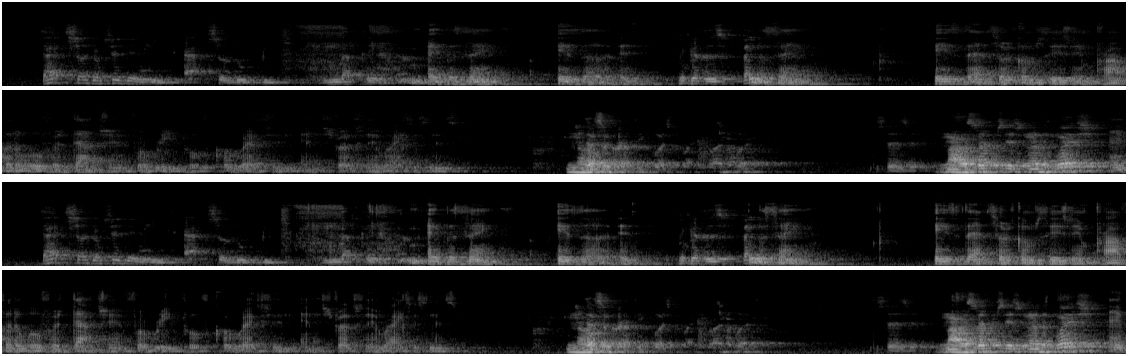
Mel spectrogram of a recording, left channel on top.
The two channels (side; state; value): right; noise; rumble, 27 dB below the sound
